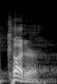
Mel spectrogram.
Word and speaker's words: Qatar: the airport in Qatar which they say Qatar I've always said guitar so what the hell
